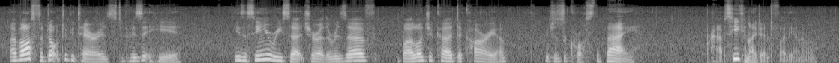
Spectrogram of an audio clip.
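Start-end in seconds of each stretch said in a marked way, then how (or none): none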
